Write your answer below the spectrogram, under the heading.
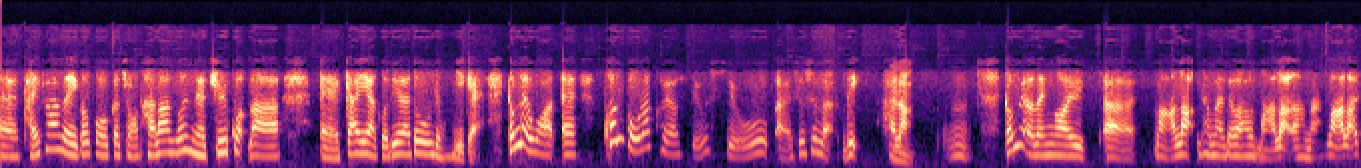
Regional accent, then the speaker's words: Hong Kong; 我哋香港人食唔食得咧？

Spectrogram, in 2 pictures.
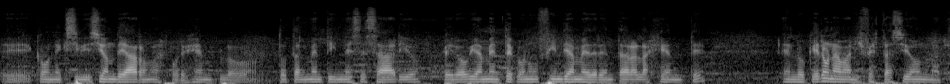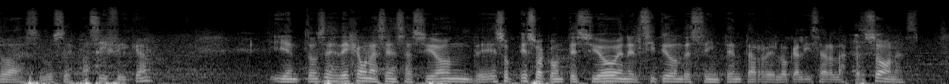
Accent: Argentina; also born or lived in Mexico; now in United Kingdom; Soy argentino de origen, vivo en Inglaterra, trabajo en la Universidad de Newcastle, soy sociólogo y, bueno, viví en México

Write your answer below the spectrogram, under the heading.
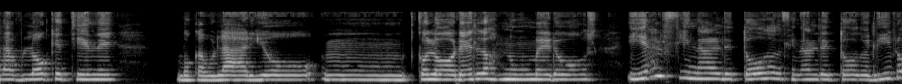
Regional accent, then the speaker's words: Ecuador; now in Spain; Soy ecuatoriana y vivo aquí en España 25 años, que es la le considero mi segunda patria.

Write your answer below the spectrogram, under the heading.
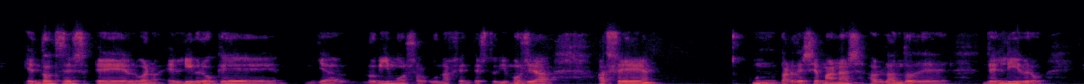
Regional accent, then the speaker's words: Valencian Community, Spain; soy de Valencia, estoy aquí en mi pueblo.

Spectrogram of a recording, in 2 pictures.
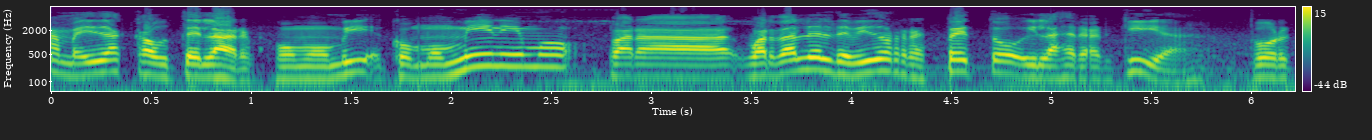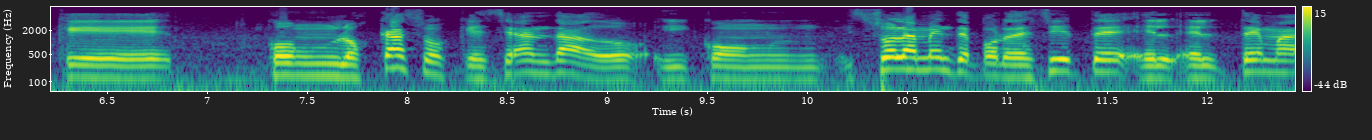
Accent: Panama; Nosotros como panameños debemos sentirnos realmente preocupados

